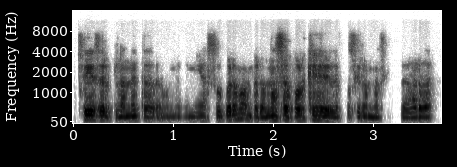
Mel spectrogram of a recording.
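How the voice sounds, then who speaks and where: A man's voice: fairly low pitch, steady tone, a little mellow. Man dictating a class over a call. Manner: slow dictation with frequent fillers and repetitions. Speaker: teacher. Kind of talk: online class lecture, dictating notes. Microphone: video call. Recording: dull lo-fi online call audio.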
